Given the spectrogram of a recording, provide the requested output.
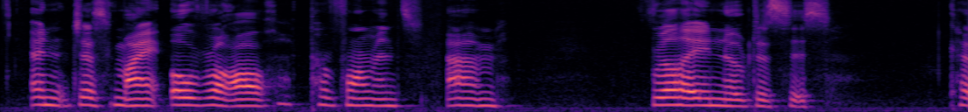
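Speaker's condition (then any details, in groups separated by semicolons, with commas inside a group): Damaged diaphragm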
